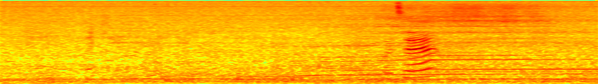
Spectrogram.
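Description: Engines of racing jet skis running hard on the water as a steady drone. About three seconds in, one engine's whine swoops up and then holds at a high steady pitch as that ski accelerates.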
